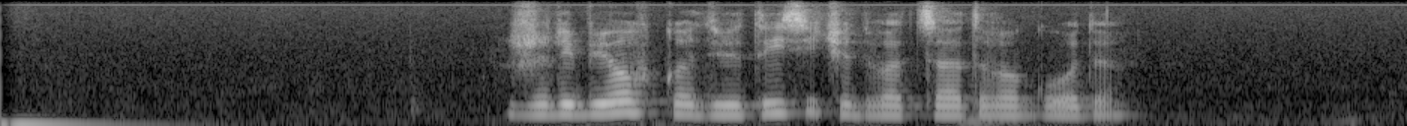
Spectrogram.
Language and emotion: Russian, neutral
